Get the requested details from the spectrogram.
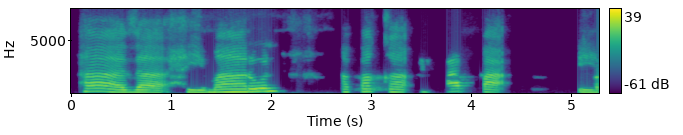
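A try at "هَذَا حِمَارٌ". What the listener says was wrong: bacanya itu jangan pakai nada kalimat tanya. Yang pertama ini. Hadza himarun.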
